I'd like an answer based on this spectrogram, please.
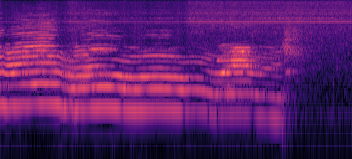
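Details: Pet Siberian Husky, a female praised as a good girl, 'talking' indoors as if saying 'I love you': a smooth, held, slightly falling howl-like tone with rich overtones, ending in a brief dip and rise, with a person speaking around it.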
